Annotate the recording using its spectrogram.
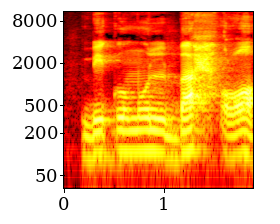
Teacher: بِكُمُ الْبَحْرَ، کاف اور با کو باریک پڑھنا ہے، یہاں لام کو ہلانا نہیں ہے۔ حا کو واضح نکالنا ہے، را کو موٹا پڑھنا ہے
